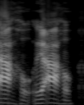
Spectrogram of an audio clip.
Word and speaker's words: ajo: As you say, garlic is ajo. Tostadas de pan al ajo. Remember, J is pronounced like a H, so that's why you'll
